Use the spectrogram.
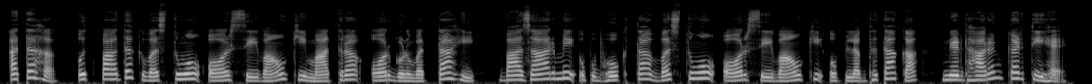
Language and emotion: Hindi, neutral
